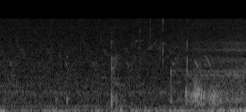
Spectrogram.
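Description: Quiet outdoor ambience: a low rumble with a couple of faint clicks, one at the start and one about a second in.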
